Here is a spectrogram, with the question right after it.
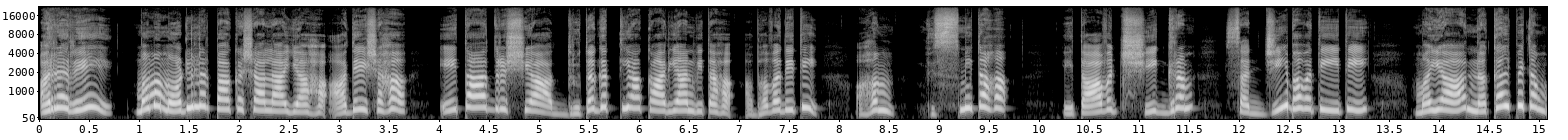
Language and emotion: Sanskrit, surprised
